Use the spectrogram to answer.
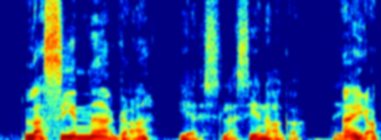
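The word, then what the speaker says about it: La Ciénaga: La Cienaga.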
